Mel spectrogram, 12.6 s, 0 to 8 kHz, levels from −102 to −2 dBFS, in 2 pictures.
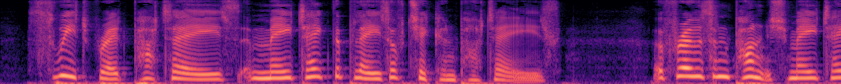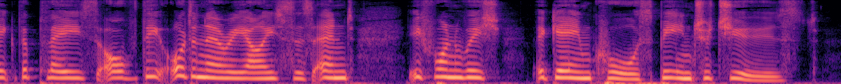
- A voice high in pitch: Yes, high, 225 Hz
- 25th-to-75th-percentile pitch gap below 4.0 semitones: Yes, average, 3.3 semitones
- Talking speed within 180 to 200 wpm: No, average, 140 wpm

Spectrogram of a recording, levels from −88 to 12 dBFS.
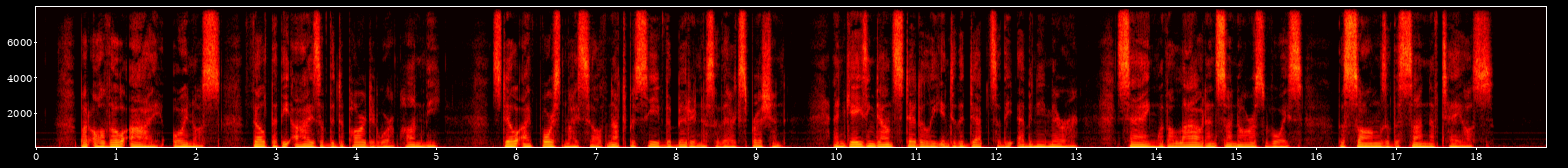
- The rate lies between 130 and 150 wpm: No, average, 160 wpm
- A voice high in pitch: No, low, 105 Hz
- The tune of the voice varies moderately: Yes, average, 3.6 semitones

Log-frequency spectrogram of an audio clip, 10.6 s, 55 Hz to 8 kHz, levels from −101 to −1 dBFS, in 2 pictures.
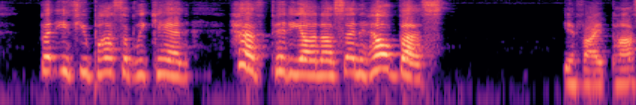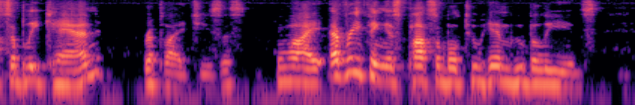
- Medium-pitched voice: Yes, medium, 175 Hz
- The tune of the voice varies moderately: No, wide, 8.1 semitones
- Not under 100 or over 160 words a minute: Yes, average, 155 wpm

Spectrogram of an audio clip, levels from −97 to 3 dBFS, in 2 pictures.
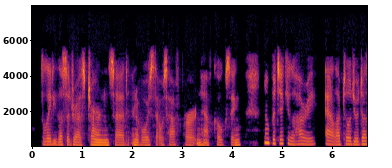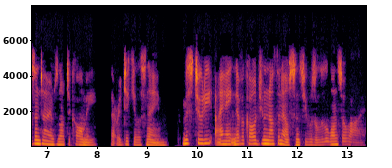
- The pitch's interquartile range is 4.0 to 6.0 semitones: Yes, average, 4.3 semitones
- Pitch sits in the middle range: Yes, medium, 160 Hz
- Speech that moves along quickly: Yes, fast, 230 wpm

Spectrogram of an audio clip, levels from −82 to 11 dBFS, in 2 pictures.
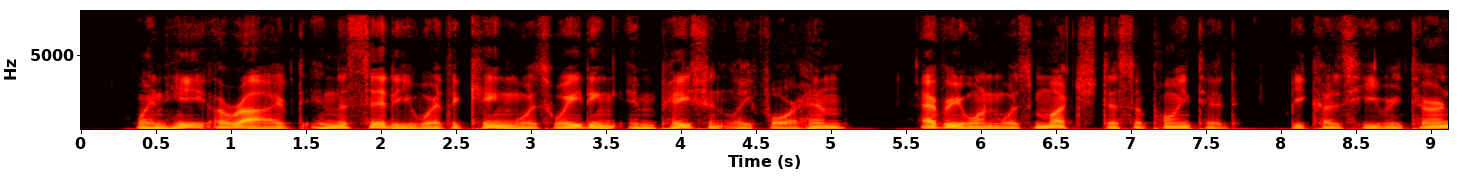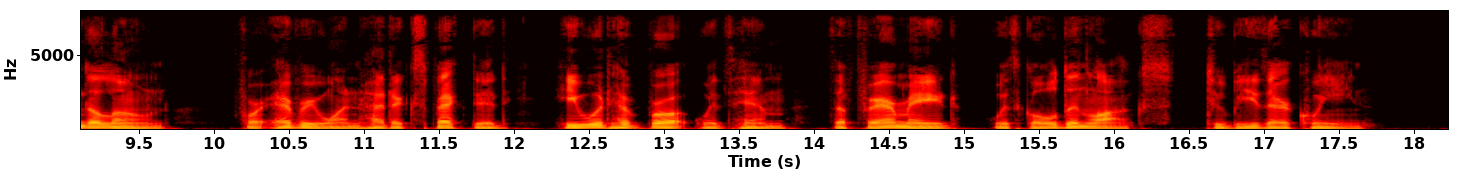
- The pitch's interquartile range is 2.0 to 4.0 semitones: No, average, 4.5 semitones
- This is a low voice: Yes, very low, 90 Hz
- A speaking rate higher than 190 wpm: No, average, 145 wpm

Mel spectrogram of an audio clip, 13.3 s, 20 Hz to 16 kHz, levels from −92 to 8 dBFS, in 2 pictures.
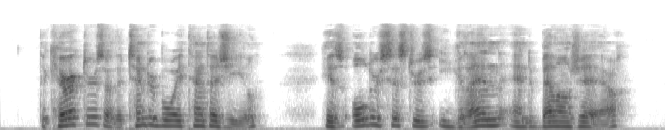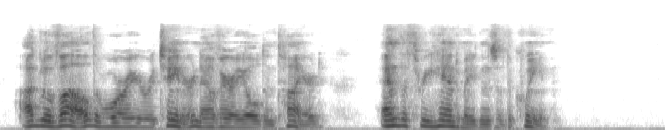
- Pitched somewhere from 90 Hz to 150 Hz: Yes, medium, 140 Hz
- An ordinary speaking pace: No, slow, 130 wpm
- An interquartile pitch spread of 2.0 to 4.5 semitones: No, average, 5.2 semitones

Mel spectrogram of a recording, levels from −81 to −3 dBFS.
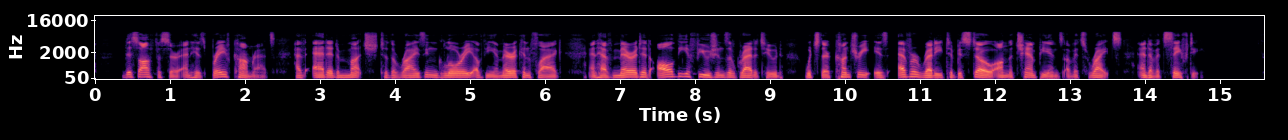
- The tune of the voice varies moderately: Yes, average, 3.8 semitones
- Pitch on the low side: Yes, low, 115 Hz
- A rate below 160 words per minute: No, average, 165 wpm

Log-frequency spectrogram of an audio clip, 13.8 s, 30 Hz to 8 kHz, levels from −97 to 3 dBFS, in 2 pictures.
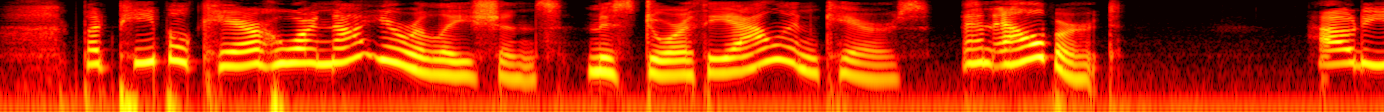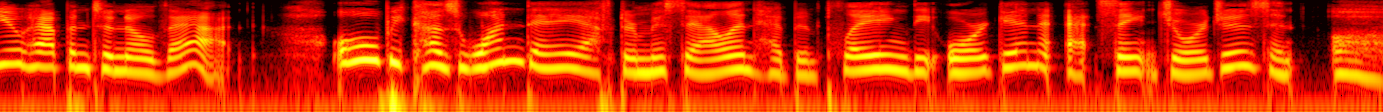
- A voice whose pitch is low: No, very high, 260 Hz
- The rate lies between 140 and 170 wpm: Yes, average, 165 wpm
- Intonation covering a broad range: Yes, wide, 7.5 semitones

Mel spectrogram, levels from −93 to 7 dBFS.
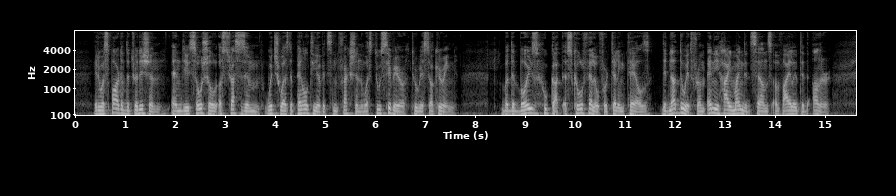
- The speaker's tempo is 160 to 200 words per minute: Yes, average, 175 wpm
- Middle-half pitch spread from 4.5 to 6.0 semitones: No, average, 3.8 semitones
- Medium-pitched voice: No, low, 115 Hz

